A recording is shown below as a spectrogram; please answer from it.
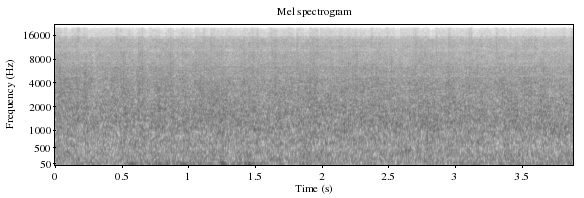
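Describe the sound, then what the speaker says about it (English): Golf-ball-sized hail pounding down in Brazil, a dense, steady roar of impacts without pause, broad and loud throughout with no voices. "And this is golf ball sized hail, in Brazil."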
